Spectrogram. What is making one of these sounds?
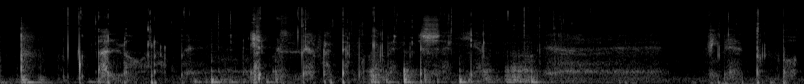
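A young woman whispers softly, very close to a microphone.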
